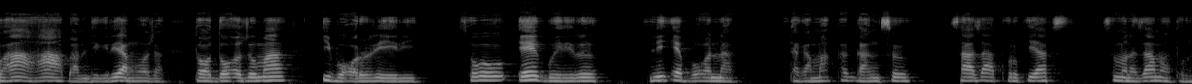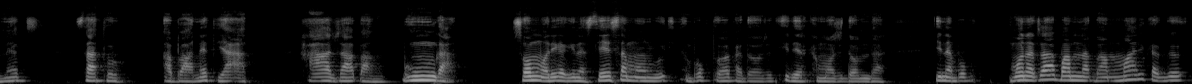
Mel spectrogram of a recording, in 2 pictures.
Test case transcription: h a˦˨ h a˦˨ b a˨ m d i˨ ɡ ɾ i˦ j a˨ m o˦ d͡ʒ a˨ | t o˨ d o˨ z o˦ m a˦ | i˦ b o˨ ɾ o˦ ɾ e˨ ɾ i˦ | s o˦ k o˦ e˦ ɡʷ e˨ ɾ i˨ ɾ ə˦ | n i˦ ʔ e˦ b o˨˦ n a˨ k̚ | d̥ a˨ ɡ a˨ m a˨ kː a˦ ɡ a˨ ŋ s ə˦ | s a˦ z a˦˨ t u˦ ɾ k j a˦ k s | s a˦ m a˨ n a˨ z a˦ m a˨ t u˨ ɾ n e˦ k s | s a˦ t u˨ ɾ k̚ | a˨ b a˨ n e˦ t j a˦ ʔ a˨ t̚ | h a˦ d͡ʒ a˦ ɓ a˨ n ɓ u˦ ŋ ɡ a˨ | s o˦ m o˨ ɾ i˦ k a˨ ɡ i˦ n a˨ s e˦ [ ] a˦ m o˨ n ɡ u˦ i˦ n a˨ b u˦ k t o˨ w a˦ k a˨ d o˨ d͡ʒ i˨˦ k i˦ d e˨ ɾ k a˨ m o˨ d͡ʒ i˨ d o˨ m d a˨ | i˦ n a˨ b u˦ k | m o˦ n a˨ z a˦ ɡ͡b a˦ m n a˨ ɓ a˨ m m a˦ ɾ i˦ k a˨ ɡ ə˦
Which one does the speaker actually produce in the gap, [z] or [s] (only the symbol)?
s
